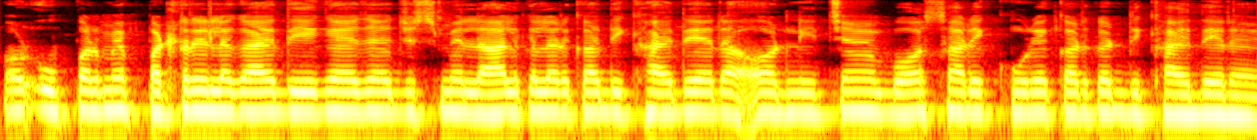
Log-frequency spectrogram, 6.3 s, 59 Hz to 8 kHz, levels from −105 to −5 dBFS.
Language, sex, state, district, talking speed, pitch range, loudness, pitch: Hindi, male, Bihar, Madhepura, 240 wpm, 155-165 Hz, -15 LUFS, 160 Hz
